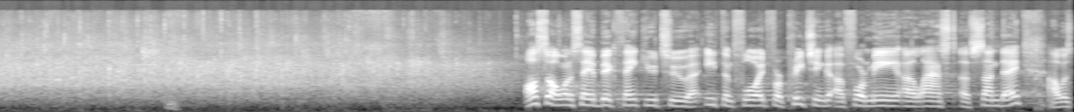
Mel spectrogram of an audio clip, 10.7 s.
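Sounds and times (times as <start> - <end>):
audience applause: 0.0 - 5.3
speech: 5.3 - 10.7.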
